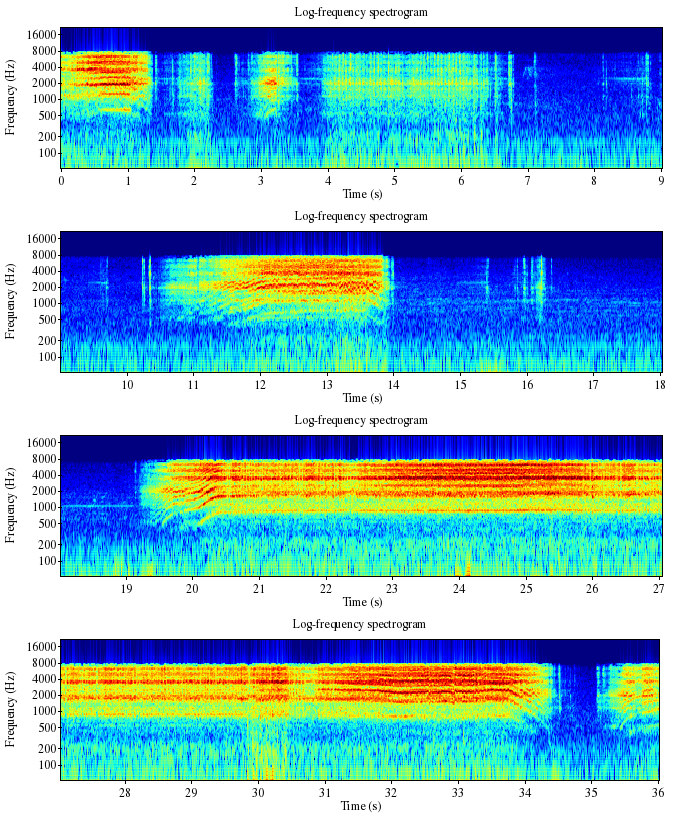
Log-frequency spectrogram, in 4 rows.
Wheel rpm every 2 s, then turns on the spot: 100, 20, 30, 10, 0, 40, 150, 10, 10, 20, 200, 230, 230, 230, 230, 230, 210, 30.
2-8 14-16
